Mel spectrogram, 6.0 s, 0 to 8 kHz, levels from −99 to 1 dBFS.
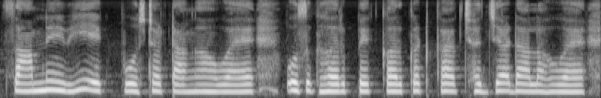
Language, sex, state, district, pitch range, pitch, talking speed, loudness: Hindi, female, Jharkhand, Garhwa, 220-235 Hz, 225 Hz, 160 wpm, -17 LUFS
